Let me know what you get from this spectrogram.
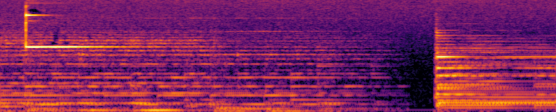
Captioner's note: bell dinging; gentle piano music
